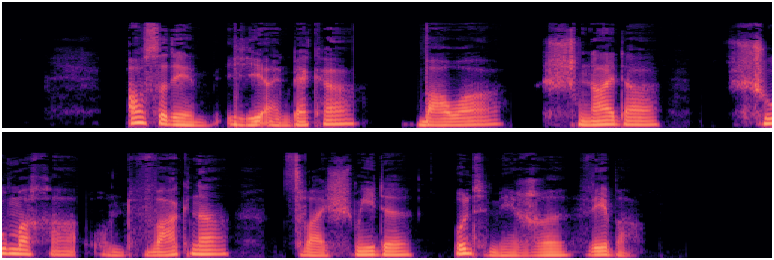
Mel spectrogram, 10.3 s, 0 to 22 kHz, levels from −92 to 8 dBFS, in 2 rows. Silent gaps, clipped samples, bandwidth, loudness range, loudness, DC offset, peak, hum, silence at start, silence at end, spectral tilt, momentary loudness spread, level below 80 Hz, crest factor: 2.51-2.67 s, 3.44-3.56 s, 4.69-4.73 s; under 0.1%; 11.5 kHz; 2 LU; -19 LUFS; under 0.1%; -2 dBFS; none; 0.85 s; 0.95 s; -7 dB/octave; 12 LU; -38 dBFS; 18 dB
